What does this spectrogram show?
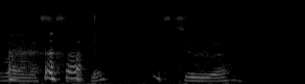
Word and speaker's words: Twice: Twice. C'est la seule façon correcte de prononcer Twice.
